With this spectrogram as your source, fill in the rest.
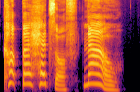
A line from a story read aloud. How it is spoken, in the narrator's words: she shouted to her soldiers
